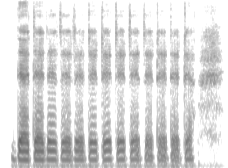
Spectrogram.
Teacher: pada saat kita ngucapin da da da itu tadi, eh, dia hampir nggak ada anginnya yang keluar. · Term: flap T atau flap D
